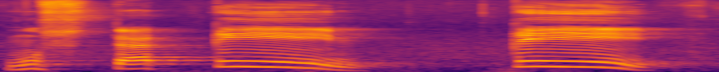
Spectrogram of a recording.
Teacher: Теперь каф, звук каф. Каф твердый звук, но при появлении кесры она переходит на мягкость произношения.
